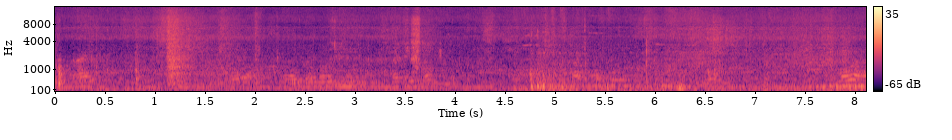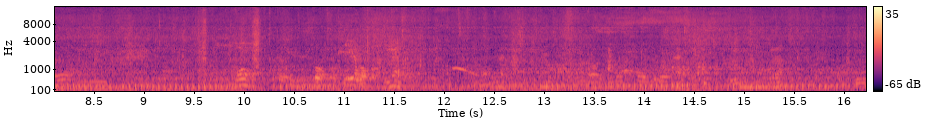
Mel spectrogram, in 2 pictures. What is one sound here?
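Small monkeys scamper across dry leaves and dirt, rustling and crackling.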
